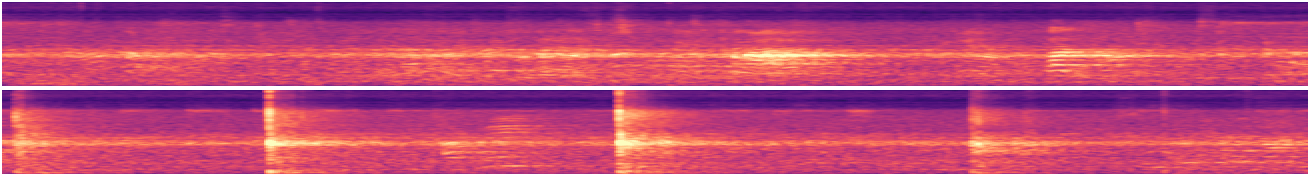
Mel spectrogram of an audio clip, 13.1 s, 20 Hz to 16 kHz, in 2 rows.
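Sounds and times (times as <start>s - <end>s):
hands slapping volleyball: 6.6s - 6.9s, 7.8s - 8.2s, 9.6s - 10.1s, 11.4s - 12.5s.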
